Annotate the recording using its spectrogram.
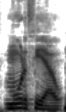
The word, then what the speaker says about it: Murcia: Murcia? How do you say this one? Murcia? – Murcia. – Murcia. – Yeah. – Oh, that's right, because so you pronounce your C's like a th sound.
